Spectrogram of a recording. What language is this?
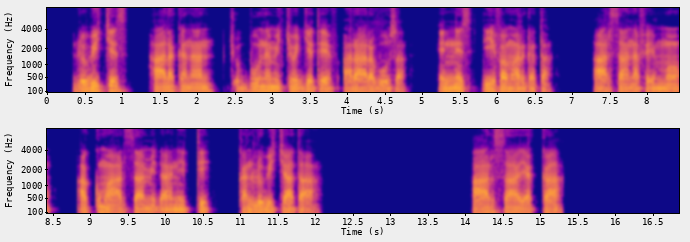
Oromo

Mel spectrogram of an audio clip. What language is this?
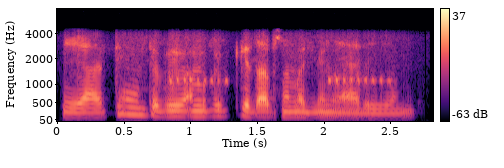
Urdu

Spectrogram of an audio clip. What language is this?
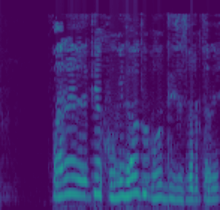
Assamese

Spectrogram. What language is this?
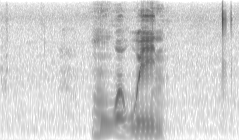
Venda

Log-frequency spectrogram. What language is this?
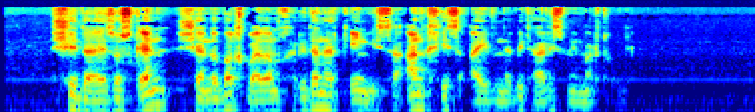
Georgian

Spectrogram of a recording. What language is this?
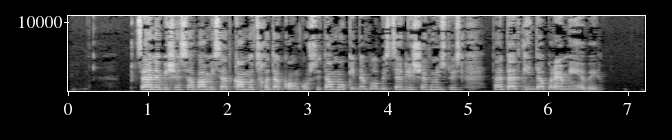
Georgian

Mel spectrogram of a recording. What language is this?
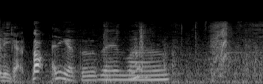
Japanese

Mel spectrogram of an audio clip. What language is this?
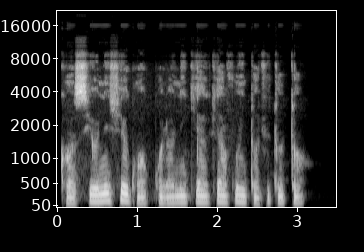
Yoruba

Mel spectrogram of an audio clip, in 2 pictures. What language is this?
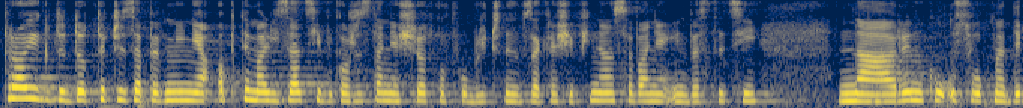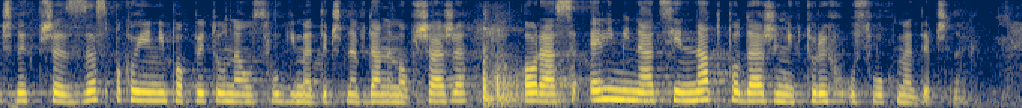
Polish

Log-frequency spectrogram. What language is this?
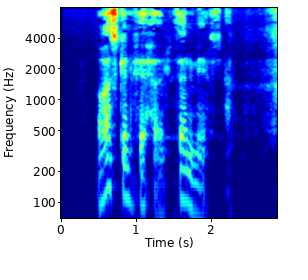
Kabyle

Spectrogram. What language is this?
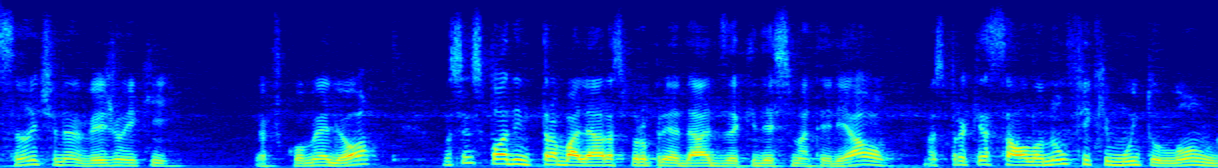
Portuguese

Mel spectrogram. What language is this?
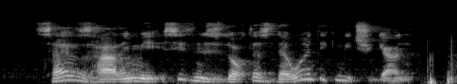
Kabyle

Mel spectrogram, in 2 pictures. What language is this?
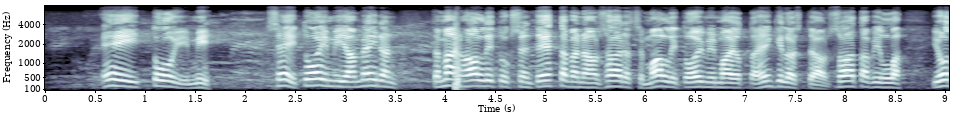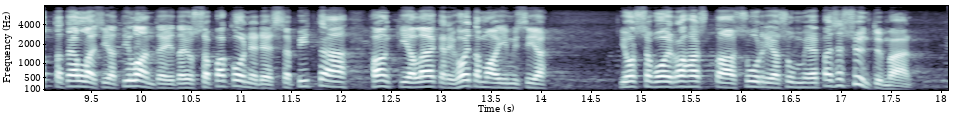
Finnish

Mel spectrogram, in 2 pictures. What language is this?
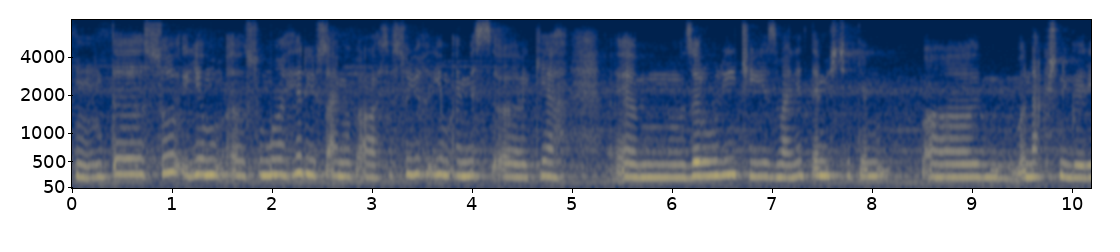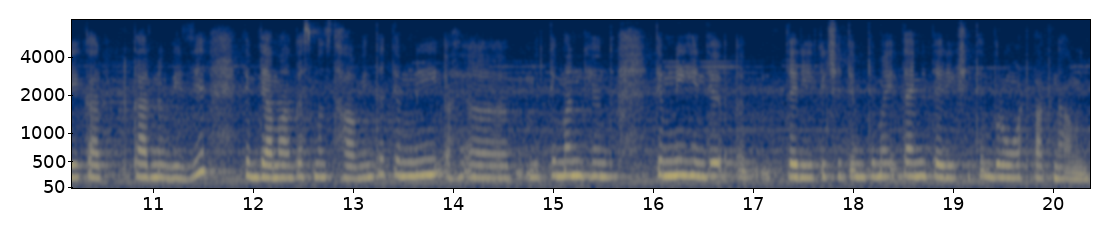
Kashmiri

